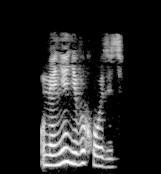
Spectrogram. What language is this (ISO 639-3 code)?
bel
